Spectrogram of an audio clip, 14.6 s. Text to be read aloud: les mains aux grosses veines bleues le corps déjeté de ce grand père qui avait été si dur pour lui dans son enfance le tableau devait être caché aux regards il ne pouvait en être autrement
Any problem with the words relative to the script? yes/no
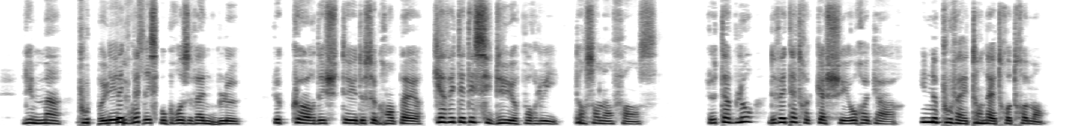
yes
